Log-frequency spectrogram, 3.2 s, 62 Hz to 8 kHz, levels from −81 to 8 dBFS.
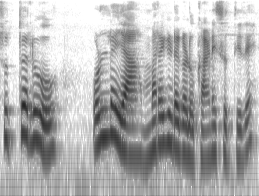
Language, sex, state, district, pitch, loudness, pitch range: Kannada, female, Karnataka, Bangalore, 200 Hz, -16 LUFS, 170-245 Hz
